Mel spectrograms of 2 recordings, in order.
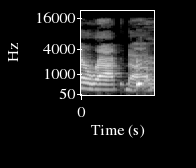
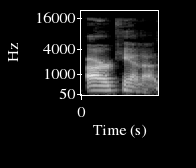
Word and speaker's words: arcana: Major arcana and then the minor arcana. – Okay, so major, yeah. I was going to say arachna. Arcana. Arcana? – Yeah. – Okay, major arcana and minor arcana.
